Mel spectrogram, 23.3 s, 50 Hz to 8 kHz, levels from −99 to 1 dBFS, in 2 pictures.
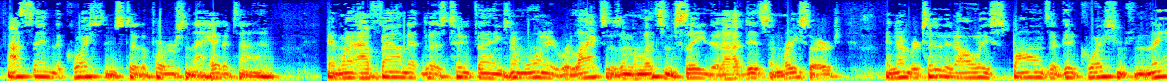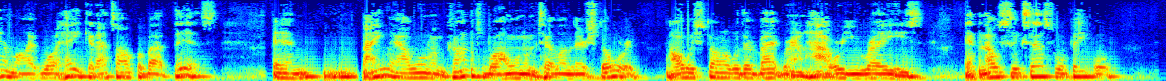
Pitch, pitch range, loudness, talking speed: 150 Hz, 130-160 Hz, -15 LUFS, 200 wpm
